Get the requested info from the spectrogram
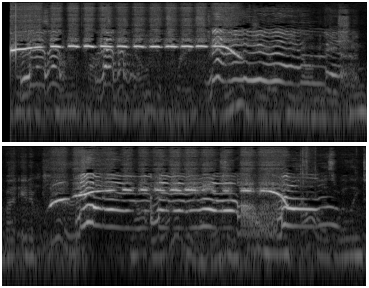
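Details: Archie the puppy whines in protest at a whistle: a steady high whistled tone runs alongside wavering, stepped, nasal cries that rise and fall, with short rapid pulses at the start.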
